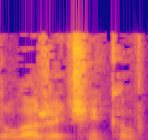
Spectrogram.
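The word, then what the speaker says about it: Лажечников: И у всех любителей русского Вальтера Скотта, талантливейший писатель Ложечников, конечно, Ложечников, правильно говорить, вот, тоже был такой вроде, что-то вроде шока.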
